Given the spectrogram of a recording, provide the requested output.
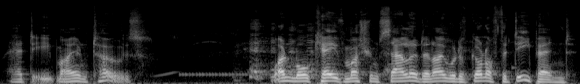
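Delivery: put-on old professor voice. Reads Professor Snail's dialogue.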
